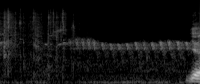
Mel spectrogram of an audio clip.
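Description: A small bird trilling in the background: one rapid, high, even trill that starts about half a second in and runs for about a second and a half.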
